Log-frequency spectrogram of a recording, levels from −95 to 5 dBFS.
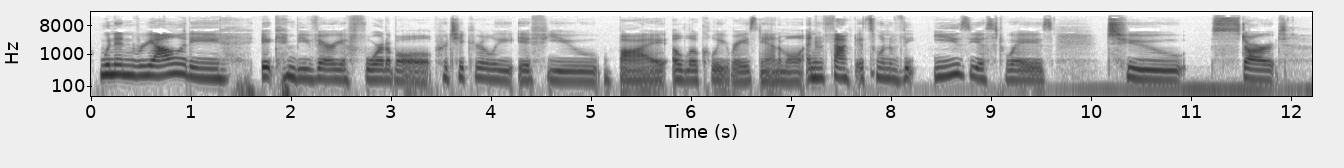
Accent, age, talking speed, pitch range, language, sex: American, 30-49, 135 wpm, 150-185 Hz, English, female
